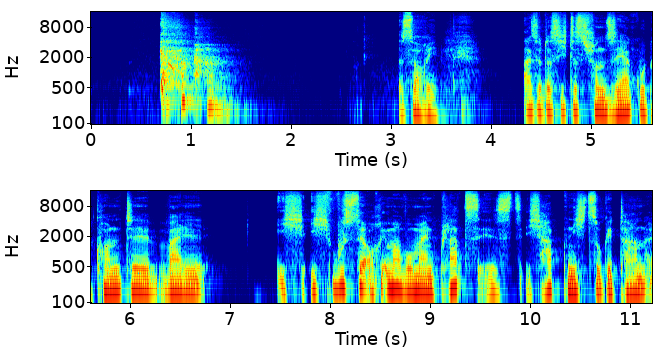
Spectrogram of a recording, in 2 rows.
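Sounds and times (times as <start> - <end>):
person coughing: 0.7 - 1.6
speech: 1.2 - 1.4, 3.1 - 6.8, 7.4 - 11.2.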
